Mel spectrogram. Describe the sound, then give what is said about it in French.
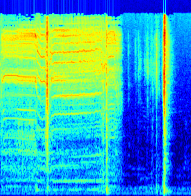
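A Polaroid Lab printer ejecting a photo after a button is pressed, with the camera placed on its surface: a steady, high-pitched motor whir lasting about two and a half seconds, punctuated by sharp mechanical clicks, then a louder clack after it stops. “On appuie sur un bouton et la photo sort.”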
